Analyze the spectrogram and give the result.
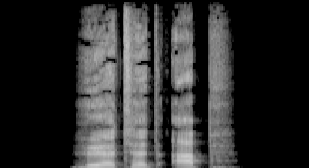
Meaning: inflection of abhören: 1. second-person plural preterite 2. second-person plural subjunctive II
- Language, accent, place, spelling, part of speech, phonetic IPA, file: German, Germany, Berlin, hörtet ab, verb, [ˌhøːɐ̯tət ˈap], De-hörtet ab.ogg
